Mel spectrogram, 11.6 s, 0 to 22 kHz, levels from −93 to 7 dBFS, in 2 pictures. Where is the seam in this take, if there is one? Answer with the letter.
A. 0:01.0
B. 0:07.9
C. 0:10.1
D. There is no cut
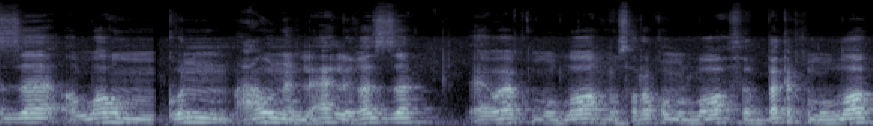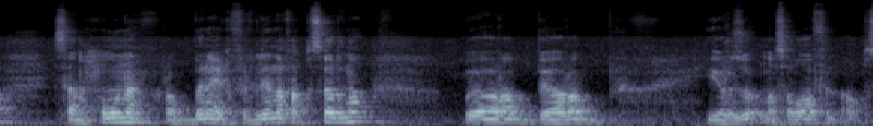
A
